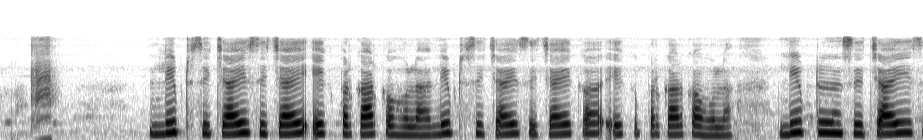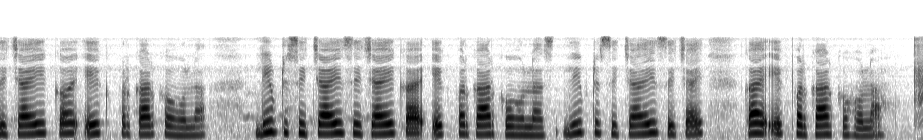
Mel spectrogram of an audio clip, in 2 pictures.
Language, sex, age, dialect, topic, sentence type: Bhojpuri, female, 31-35, Western, agriculture, statement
